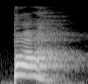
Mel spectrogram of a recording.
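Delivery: "pa" as one short popped syllable; letter-sound demo. Shown as a demonstration. Teacher showing children how popcorn pops, short popped "pa". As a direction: pop out a crisp "pa". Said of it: "How does the popcorn pop?".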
